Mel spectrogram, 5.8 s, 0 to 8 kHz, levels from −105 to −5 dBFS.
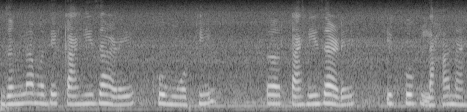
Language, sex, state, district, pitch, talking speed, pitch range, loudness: Marathi, female, Maharashtra, Nagpur, 230 Hz, 125 wpm, 220-240 Hz, -29 LUFS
